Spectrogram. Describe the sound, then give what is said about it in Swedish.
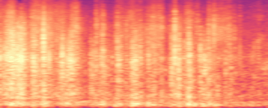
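Scratchy strokes of a yellow pen drag across paper in quick irregular bursts as someone writes, loud and hitting right up against the microphone, with no voices. “lät professionellt och så får man en eh, penna rätt i hörluren.”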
